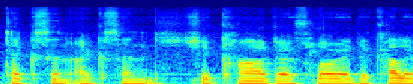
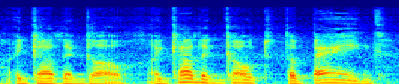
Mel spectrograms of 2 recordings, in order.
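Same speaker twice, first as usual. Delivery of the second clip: American accent. Shown as a demonstration. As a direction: flap the t of "gotta" like an American. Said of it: "in American English, they deal with it".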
